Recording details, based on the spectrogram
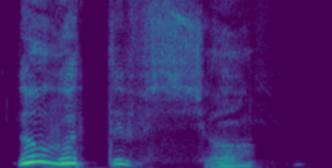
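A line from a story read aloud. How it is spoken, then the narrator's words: Sigh. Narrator (Russian): вздохнула она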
